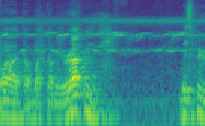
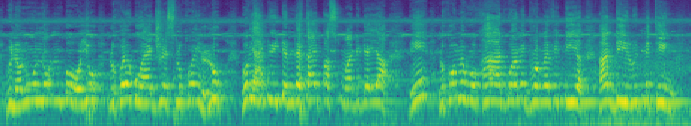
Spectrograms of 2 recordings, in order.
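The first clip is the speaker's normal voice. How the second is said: stern lecture; 7 semitones higher than usual. Real, not acted. Father lecturing daughter about boyfriend.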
